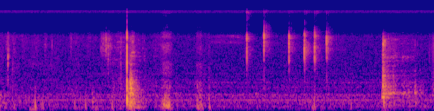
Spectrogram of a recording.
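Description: Close handling noise: soft scattered clicks, scuffs and rustles of movement against a blanket, with a sharper knock about a second and a half in and another near the end.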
